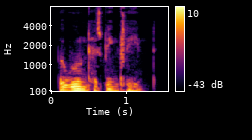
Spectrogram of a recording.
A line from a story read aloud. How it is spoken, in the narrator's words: he said quietly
